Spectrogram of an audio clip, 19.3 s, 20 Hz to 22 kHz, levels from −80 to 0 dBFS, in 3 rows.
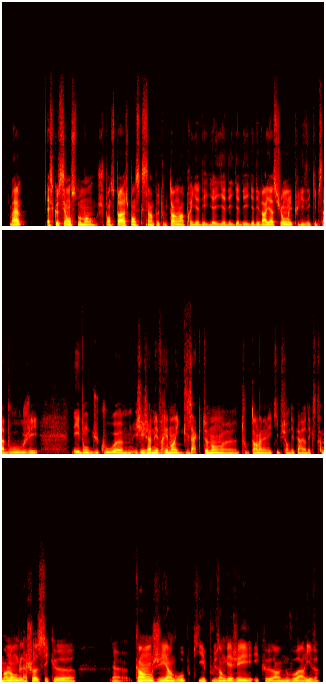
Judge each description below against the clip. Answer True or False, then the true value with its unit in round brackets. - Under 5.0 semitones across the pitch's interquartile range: True (2.5 semitones)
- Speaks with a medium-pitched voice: False (95 Hz)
